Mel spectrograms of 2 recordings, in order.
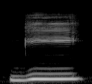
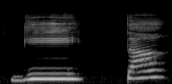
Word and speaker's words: guitarra: Guitarra. Guitarra, which means guitar. Guitarra.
